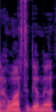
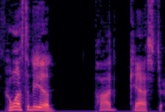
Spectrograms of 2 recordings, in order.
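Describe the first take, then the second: First: Said in the usual way. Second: High, announcer-style host voice; game show host. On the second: Pretend. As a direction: boom it like a quiz host. Game show host parody, retake.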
